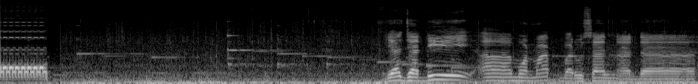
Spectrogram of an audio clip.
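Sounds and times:
telephone electronic trill ringing: 0:00.0 - 0:00.5
low steady rumble: 0:00.0 - 0:06.9
speech: 0:03.9 - 0:06.9.

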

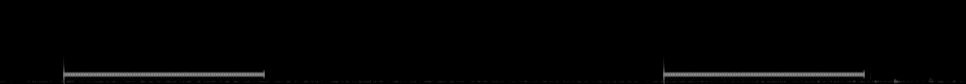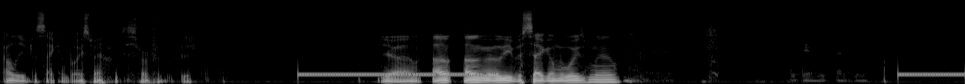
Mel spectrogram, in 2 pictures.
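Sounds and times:
ringback tone of an outgoing telephone call: 0:00.6 - 0:02.7, 0:06.6 - 0:08.6, 0:12.6 - 0:14.3, 0:18.6 - 0:19.3
speech: 0:09.8 - 0:11.8, 0:13.5 - 0:16.1.

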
